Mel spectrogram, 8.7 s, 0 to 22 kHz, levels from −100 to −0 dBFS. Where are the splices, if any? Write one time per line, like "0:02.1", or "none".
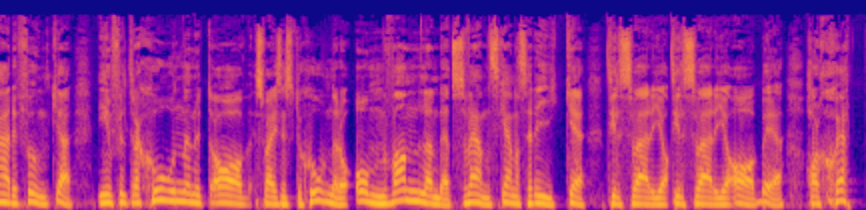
0:02.5
0:04.5
0:06.7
